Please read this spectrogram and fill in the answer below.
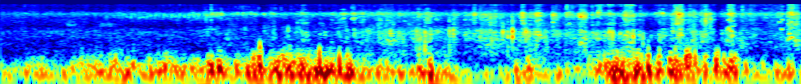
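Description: Wind buffeting a phone microphone outdoors: a low, uneven rumble that swells and fades, with a few faint clicks.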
